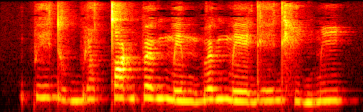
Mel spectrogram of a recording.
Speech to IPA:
p e̤˦ d ṳ˨ ɡ b e̤˦ d tˤ e˦ ɡ p œ˦ ɡ m e˨ m b œ˦ ɡ m e˨ dʱ e̤˦ d x i˨ ɡ m i˦

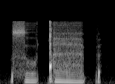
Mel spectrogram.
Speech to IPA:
s o̤ ǃ æ̤ p

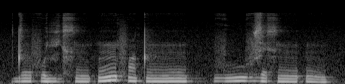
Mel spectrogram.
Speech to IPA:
d əː f o vʲ ə̤ x ə̃ː p ə̃ː f ɑ̃ t ə̃ː | v uː v z ɛ x ə̃ː ʔ ə̃

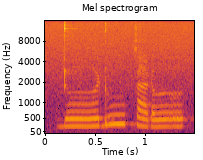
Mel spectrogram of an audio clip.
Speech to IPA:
ɖ ɤː ɖ uː k a ɽ ɤ

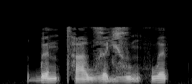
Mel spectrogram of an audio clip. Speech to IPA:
ɓ ə˧ n t̪ʰ a˧˩ w ɣ ə̰˧˨ j ɣ ṵ˧˨ ŋ h w ə˦˥ t̚

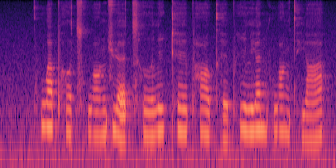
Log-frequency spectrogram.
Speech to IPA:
kʰ w ä˥˩ pʰ ɤ˧˥ t͡sʰ w ɑ˧˥ ŋ ɕ ɥ ɛ̰˨˩ t͡sʰ ɹ̩˧˥ l i˥ kʰ e˥ ɪ̯ pʰ ɑ˥˩ ʊ̯ kʰ e˩ ɪ̯ pʰ i˥˧ l j ɛ˥˧ n k w ɑ˥˩ ŋ t̪ʰ j ä˧˥

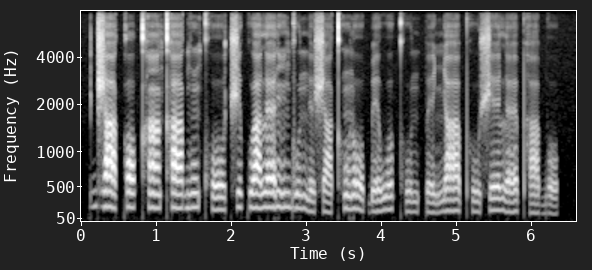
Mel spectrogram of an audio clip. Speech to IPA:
d͡ʒ a˦˨ k ɔ˦ kʰ ã˦ kʰ a˦ ɡ ũ˦ kʰ o˦ t͡ʃ ɪ˦ kʷ a˦ l ɛ˦ ɾ ĩ˦ ɡ u˦ n ɪ˨ ʃ a˨ kʰ ũ˦ ɾ o˦˨ ɓ e˨˦ w ʊ˦ kʰ u˨ n p e˨ ɲ aː˦ pʰ u˨ ʃ e˦ l ɛ˨˦ pʰ a˨ b o˨

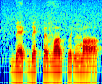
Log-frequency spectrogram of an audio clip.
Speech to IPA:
ɡ͡b ɛ ɡ͡b ɛ k͡p ə v ɒ kʷ ɛ ŋ͡m ɒ

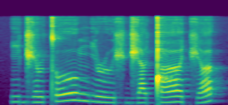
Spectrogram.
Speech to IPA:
i d͡ʒ ə ɹ tʼ oː ŋ i ɹ ɯ ʃ d͡ʒ a ə̯ ǃ ɐː t͡ʃ ɐ

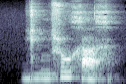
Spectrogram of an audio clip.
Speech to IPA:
ɡ i ɲ ɬ o x a x

